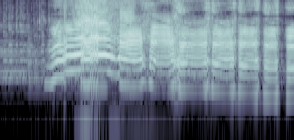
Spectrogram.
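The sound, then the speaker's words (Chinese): A voice acts out loud crying: a long, wavering wail with sobbing breaks. It rises sharply, then continues in uneven, shaky pulses. “哥哥，对对，刚刚那是哭，是哭啊！哭得太惨。”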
